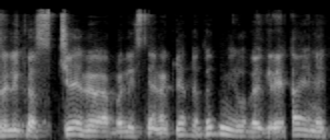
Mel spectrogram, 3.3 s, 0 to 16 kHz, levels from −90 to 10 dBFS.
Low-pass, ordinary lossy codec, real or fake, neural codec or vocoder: 10.8 kHz; Opus, 32 kbps; fake; codec, 24 kHz, 3 kbps, HILCodec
